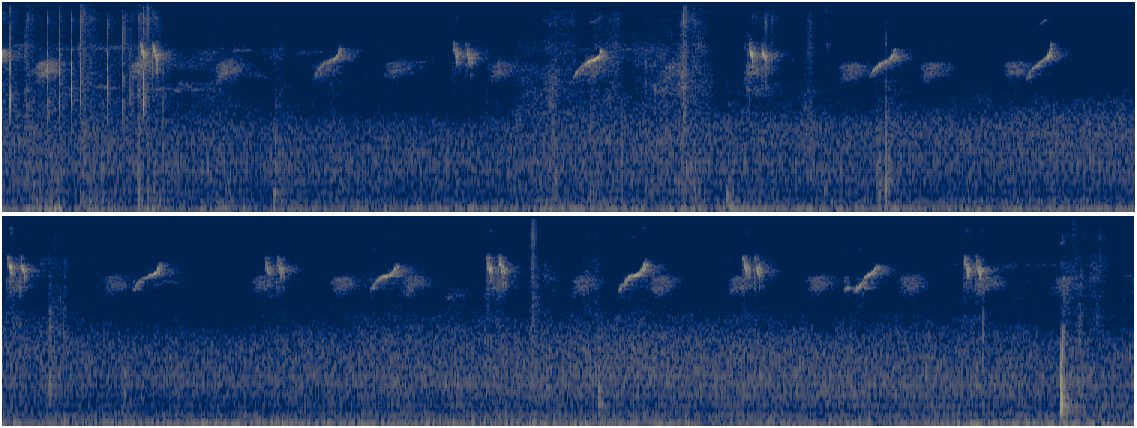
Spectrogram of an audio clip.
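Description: A small bird calling one short, high, rising chirp over and over, about one and a half times a second, over a steady low rumble, with a few sharp clicks near the start and near the end.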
